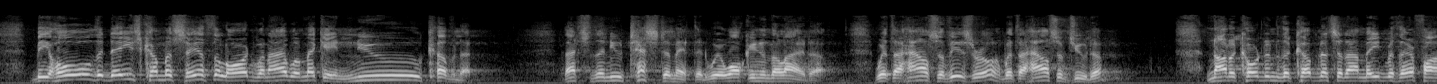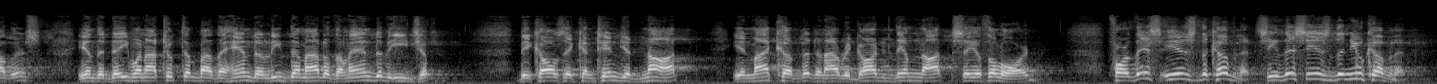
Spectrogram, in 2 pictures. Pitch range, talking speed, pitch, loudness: 160-205 Hz, 190 wpm, 175 Hz, -18 LUFS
